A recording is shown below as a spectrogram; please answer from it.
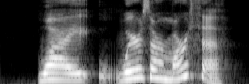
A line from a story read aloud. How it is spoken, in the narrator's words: cried Bob Cratchit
